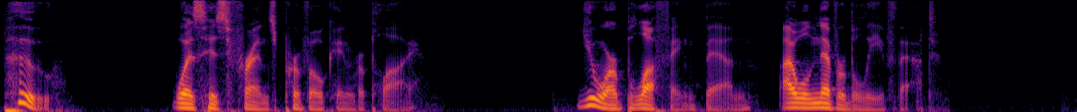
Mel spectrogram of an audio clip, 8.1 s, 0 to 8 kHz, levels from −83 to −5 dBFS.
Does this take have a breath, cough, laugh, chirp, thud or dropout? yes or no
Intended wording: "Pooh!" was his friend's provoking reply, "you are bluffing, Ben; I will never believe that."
no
